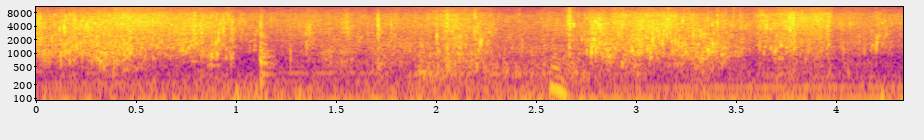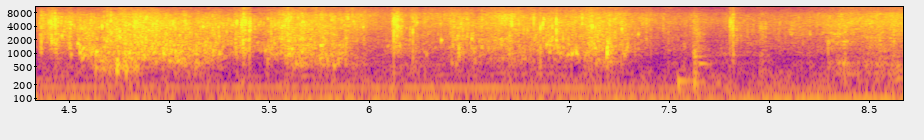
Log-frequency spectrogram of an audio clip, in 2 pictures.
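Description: Hands groping and sloshing in shallow muddy water, with irregular splashes and trickles.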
